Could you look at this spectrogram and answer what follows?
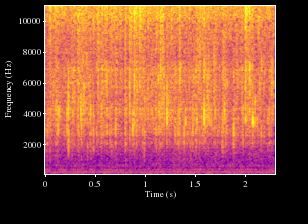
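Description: Pointed gourd (potol) pieces frying in plenty of oil, a steady, close, even sizzle with soft crackles and no voices.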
